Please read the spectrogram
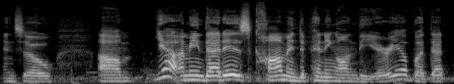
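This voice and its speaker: A man from the United States co-hosting a casual conversation, relaxed and reflective, with many "you know"s. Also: high voice, quick pace, soft background music. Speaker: co-host. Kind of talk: casual chat.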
